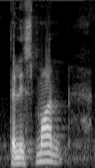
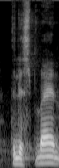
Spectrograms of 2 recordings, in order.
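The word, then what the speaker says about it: طلسمان: کو دیکھ کر کے، تلسمان جو ناول ہے، اردو میں اس کا تلفظ یہی ہے، تلسمین آپ انگریزی میں اسے کہہ سکتے ہیں، لیکن اردو میں اس کا تلفظ تلسمان ہے۔ تو اس کو دیکھ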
